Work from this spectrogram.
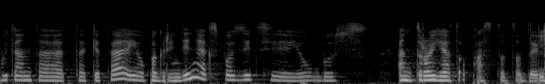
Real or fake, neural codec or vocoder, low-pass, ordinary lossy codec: real; none; 7.2 kHz; AAC, 48 kbps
